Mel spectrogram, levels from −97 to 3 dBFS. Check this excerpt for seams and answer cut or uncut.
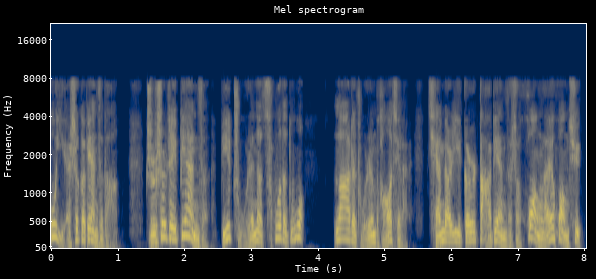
uncut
